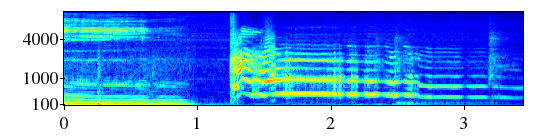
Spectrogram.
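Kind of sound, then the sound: animal, dog howling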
